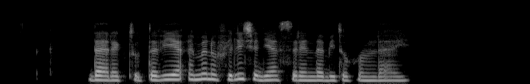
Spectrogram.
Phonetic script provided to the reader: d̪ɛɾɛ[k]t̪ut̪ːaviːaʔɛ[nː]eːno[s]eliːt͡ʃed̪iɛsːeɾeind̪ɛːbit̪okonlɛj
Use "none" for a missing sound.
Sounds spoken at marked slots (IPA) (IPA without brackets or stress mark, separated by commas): k, mː, f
